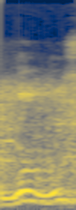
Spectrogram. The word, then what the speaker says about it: Lewis: Lewis, o Lewis, como se pronuncia, increíblemente prolífico.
